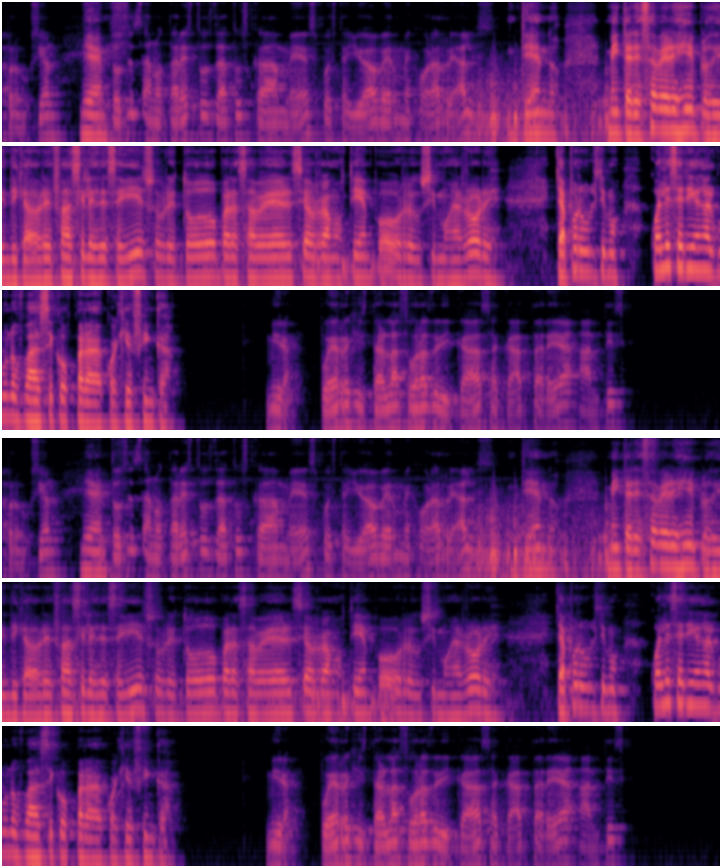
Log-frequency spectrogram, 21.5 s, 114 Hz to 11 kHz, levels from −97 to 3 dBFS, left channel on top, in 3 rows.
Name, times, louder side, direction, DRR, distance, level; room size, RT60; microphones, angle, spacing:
voice 1, 0.0-4.9 17.0-17.3 17.6-20.6, equal, 5° left, 0.9 m, -46 dB
voice 2, 0.8-1.1 5.1-16.1, left 6 dB, 75° left, 0.6 m, -35 dB
Thunder, 1.8-12.7 13.0-13.1, right 1 dB, 20° right, 0.5 m, -52 dB
12.5 x 11.0 x 2.5 m
head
